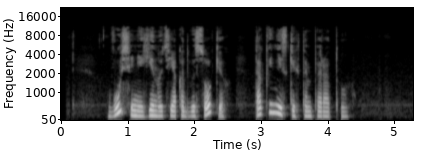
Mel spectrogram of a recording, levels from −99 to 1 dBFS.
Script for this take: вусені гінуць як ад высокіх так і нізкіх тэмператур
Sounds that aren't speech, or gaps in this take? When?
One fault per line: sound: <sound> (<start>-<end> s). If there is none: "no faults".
sound: dropout (4.1-4.2 s)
